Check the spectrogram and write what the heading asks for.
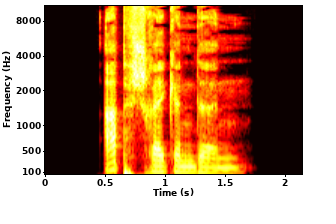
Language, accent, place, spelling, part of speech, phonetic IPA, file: German, Germany, Berlin, abschreckenden, adjective, [ˈapˌʃʁɛkn̩dən], De-abschreckenden.ogg
- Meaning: inflection of abschreckend: 1. strong genitive masculine/neuter singular 2. weak/mixed genitive/dative all-gender singular 3. strong/weak/mixed accusative masculine singular 4. strong dative plural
